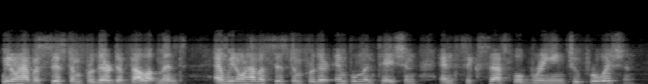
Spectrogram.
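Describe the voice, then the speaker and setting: A man with a high, husky voice coaches a live group with energy and emphatic repetition. The sound is thin and phone-like, as from an old live stream. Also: fast. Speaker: leadership coach. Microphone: live stream microphone.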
